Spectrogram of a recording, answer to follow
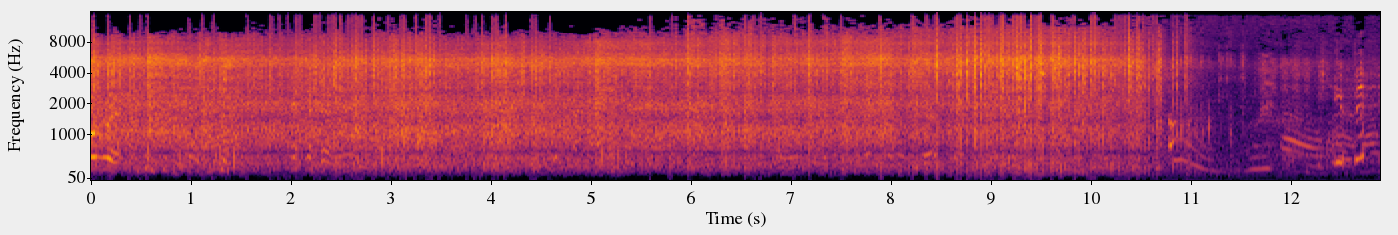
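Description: Ground fountain firework spraying sparks with a steady hiss and dense crackling, which dies away about eleven seconds in.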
